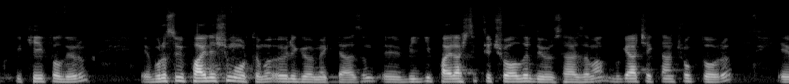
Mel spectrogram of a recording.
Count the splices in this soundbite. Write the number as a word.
zero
